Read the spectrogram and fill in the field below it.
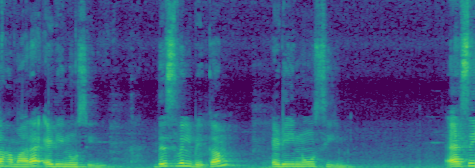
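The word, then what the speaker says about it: adenosine: This will become एडिनोसिन। ऐसे ही इसको pronounce करो।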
